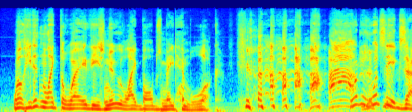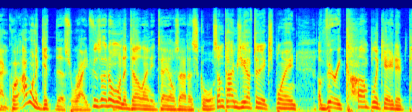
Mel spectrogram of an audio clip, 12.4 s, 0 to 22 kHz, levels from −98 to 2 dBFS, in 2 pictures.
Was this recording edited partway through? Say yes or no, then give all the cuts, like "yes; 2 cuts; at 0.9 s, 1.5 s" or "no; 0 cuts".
yes; 2 cuts; at 7.5 s, 9.4 s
